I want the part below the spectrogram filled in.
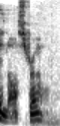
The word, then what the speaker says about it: Nostr: Let's jump onto how do you say it, Nostra or Nostra? – I say Nostra. – Nostra. – But I'm a little I sometimes pronounce it differently. I think I in my head I hear Nostra. – Nostra. – Sometimes I get lazy and drop the tr at the end.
